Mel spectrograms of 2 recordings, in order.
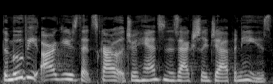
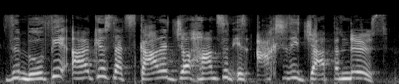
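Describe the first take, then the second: First: It is read in the speaker's ordinary accent. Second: It is read in a put-on German accent.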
